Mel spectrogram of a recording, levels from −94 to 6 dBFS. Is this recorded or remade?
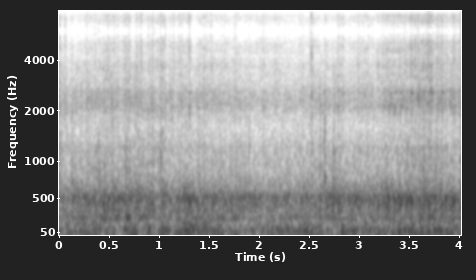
recorded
